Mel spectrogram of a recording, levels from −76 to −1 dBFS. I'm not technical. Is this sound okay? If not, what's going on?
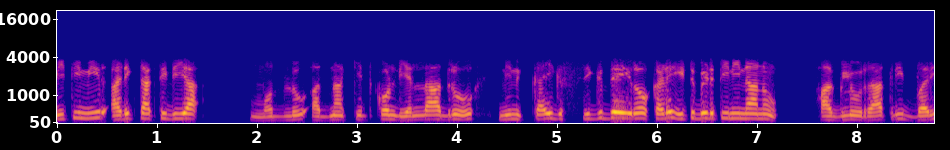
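Yes, it's okay: nothing is wrong with this speech, which simply has the narrower, phone-call tone that the AMR narrowband mobile codec gives ordinary mobile calls.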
